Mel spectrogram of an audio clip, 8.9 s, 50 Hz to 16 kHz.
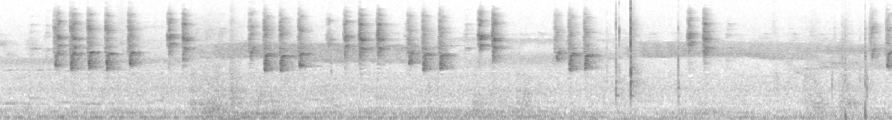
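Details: Kept breeding pair of two-barred crossbills with fledglings, 2012: high chirping notes delivered in quick runs roughly every second, later thinning to scattered single chirps and clicks.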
